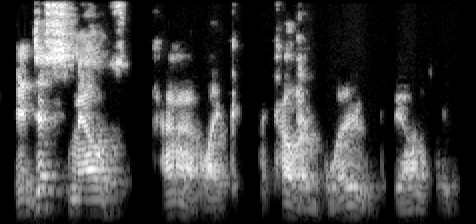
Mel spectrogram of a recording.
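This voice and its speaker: The dry, close sound with no echo carries a man speaking at a fairly quick pace. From US South, Kentucky/Tennessee area. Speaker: whiskey reviewer, bartender. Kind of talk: casual tasting review. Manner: casual, halting with repetitions.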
